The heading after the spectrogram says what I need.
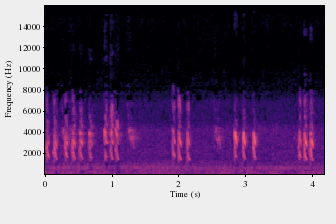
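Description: Common myna giving sharp, high chipping notes in quick bursts of two to five, with short pauses between bursts, over faint background hiss.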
